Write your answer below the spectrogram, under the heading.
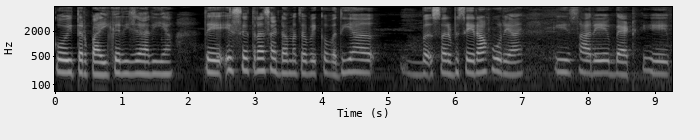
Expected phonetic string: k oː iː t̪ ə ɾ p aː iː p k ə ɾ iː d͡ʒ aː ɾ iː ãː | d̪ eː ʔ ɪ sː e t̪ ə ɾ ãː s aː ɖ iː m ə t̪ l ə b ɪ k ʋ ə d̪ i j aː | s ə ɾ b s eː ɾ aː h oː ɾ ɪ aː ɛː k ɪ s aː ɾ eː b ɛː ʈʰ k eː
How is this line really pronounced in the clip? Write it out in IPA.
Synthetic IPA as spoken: k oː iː t̪ ə ɾ p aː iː k ə ɾ iː d͡ʒ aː ɾ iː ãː | t̪ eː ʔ ɪ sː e t̪ ə ɾ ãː s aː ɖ aː m ə t̪ l ə b ɪ k ʋ ə d̪ i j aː | s ə ɾ b s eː ɾ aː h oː ɾ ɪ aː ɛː k ɪ s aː ɾ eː b ɛː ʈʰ k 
